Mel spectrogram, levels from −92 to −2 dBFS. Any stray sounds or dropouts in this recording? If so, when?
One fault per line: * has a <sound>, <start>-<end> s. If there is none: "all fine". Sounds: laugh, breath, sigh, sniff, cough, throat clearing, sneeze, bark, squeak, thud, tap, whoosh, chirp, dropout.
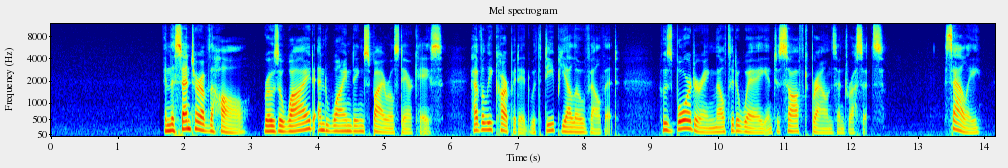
all fine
